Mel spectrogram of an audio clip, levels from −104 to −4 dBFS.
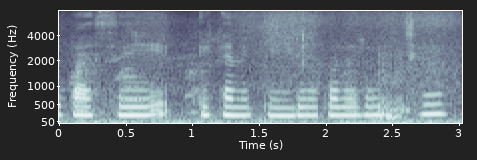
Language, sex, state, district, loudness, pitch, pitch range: Bengali, female, West Bengal, Cooch Behar, -16 LUFS, 225 Hz, 220-225 Hz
